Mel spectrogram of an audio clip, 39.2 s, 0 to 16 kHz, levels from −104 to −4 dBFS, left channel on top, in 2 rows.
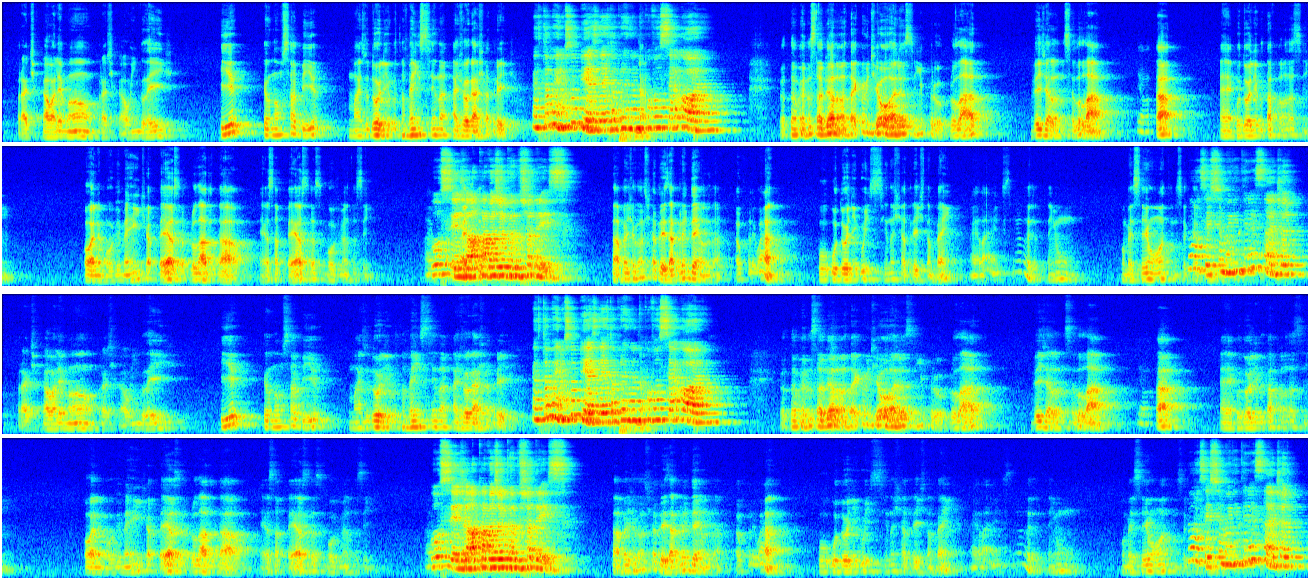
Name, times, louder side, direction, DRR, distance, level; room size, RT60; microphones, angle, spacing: voice 1, 0.2-2.5 3.3-3.5 3.9-4.8 5.2-7.6 9.5-9.7 11.2-11.4 11.7-14.7 15.4-16.5 17.0-17.6 18.3-19.7 20.8-23.2 23.5-25.1 25.9-26.8 28.7-31.2 31.8-33.8 34.1-35.7 36.4-37.9, left 3 dB, 50° left, 8 dB, 0.3 m, -30 dB
voice 2, 8.0-10.6 26.0-28.0 37.4-38.9, right 1 dB, 55° right, -6 dB, 1.6 m, -22 dB
7.4 x 2.6 x 2.5 m, 0.92 s
head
